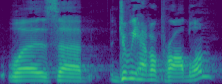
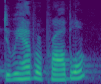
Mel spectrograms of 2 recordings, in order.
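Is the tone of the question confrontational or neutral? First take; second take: confrontational; neutral. First: It is asked in a hostile, confrontational tone. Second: It is asked in a plain, neutral tone. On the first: The asker is challenging the listener. "Notice I even read in the tone" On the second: The asker is simply checking in. "she might have said"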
